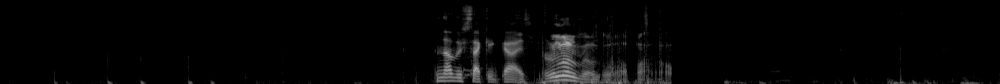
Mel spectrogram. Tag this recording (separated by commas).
Speech, inside a small room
